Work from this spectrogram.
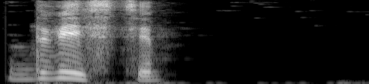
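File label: "dvesti", Russian pronunciation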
